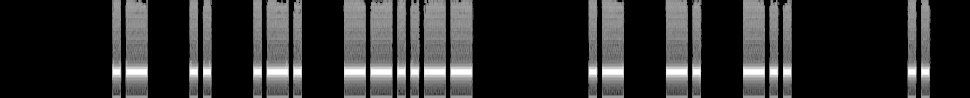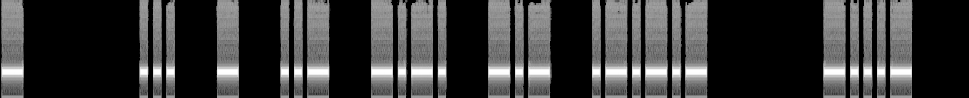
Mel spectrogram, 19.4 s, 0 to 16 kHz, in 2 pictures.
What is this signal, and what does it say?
Morse code, heard as a keyed tone, about 18 wpm, spaced as for 12 wpm, 1000 Hz. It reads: AIR, AND IT STUCK. <BT>
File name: qotdfiles / 12wpm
